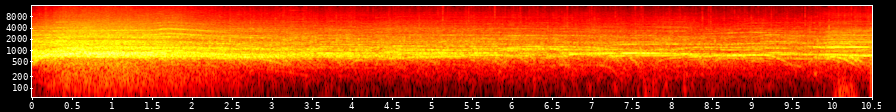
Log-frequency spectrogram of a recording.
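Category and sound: crowd, audience screaming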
